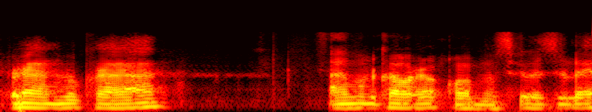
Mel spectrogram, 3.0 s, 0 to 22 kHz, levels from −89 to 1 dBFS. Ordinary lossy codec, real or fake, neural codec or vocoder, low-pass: none; fake; codec, 16 kHz, 1 kbps, FreqCodec, smaller model; none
